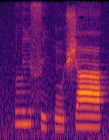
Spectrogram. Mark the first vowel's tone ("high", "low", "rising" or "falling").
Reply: high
